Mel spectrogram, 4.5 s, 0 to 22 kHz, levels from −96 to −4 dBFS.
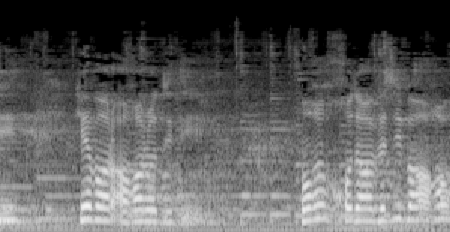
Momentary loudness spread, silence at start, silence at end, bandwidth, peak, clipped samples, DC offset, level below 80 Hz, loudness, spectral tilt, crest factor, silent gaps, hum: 15 LU; 0 s; 0 s; 11.5 kHz; -2 dBFS; under 0.1%; under 0.1%; -38 dBFS; -18 LUFS; -7 dB/octave; 16 dB; none; none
